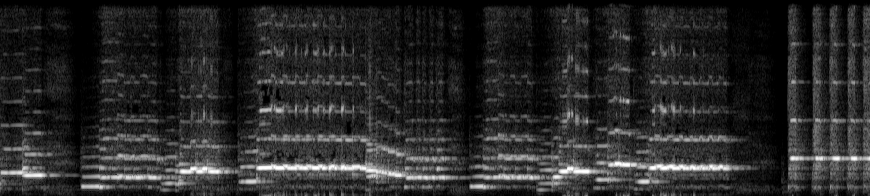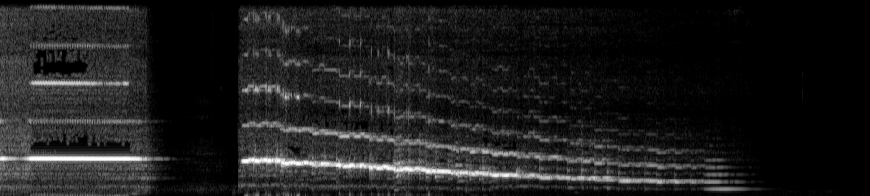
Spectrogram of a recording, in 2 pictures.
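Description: Solo concert flute playing a slow, plaintive memorial piece: quick runs of notes, a loud held high note, a short pause, then one long line that slides downward and fades away near the end.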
